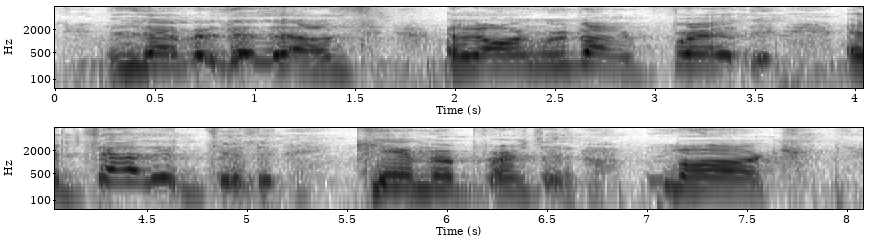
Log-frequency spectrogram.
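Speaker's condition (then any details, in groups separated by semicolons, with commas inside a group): Cerebral palsy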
